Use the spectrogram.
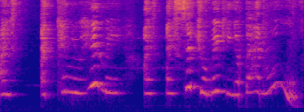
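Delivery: tiny, sweet, very high little voice. Voicing the little voice warning Aries of a bad move, small, sweet little voice. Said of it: "I talk with a sweet little little voice".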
